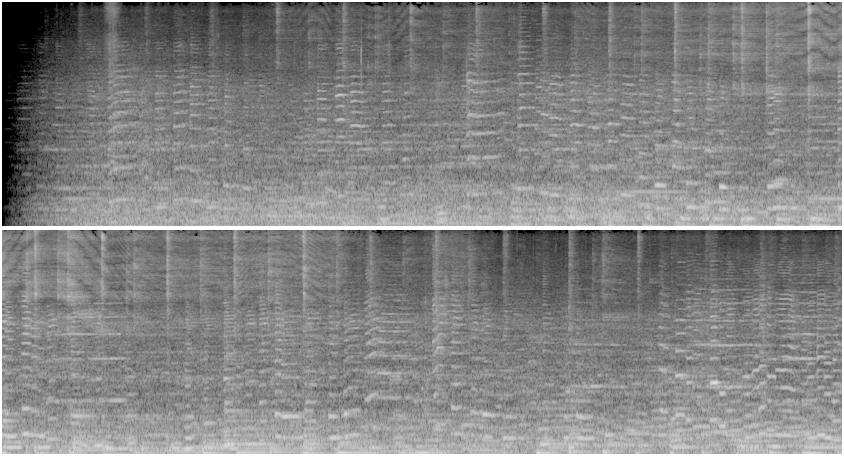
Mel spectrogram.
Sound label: Horn trio jam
